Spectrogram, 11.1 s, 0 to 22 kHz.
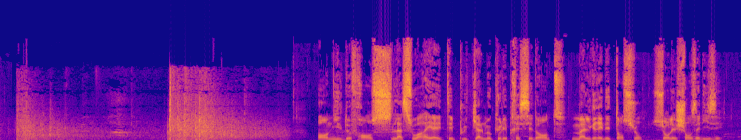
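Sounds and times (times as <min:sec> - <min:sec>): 
stockpile of fireworks exploding and catching fire near homes in Strasbourg: 0:00.0 - 0:01.6, 0:02.4 - 0:04.4
speech: 0:04.8 - 0:11.0.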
